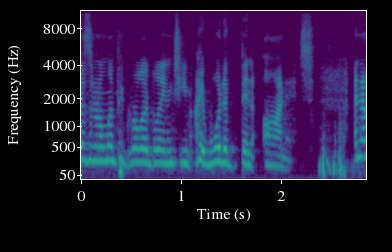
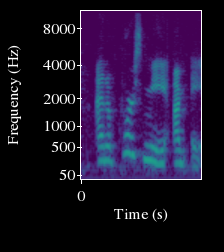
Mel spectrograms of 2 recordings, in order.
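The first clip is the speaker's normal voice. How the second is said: ordinary delivery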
